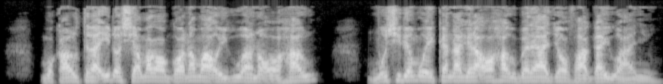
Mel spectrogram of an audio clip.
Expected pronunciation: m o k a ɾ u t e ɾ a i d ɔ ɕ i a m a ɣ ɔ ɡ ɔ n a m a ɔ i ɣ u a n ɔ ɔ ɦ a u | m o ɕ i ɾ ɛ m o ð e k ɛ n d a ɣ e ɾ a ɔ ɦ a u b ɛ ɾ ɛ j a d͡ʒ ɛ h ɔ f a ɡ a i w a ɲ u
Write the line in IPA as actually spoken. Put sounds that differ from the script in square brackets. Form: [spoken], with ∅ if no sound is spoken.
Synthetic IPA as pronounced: m o k a ɾ u t e ɾ a i d ɔ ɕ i a m a ɣ ɔ ɡ ɔ n a m a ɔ i ɣ u a n ɔ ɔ ɦ a u | m o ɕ i ɾ ɛ m o [ɣ] e k ɛ n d a ɣ e ɾ a ɔ ɦ a u b ɛ ɾ ɛ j a d͡ʒ ɛ h ɔ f a ɡ a i w a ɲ u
